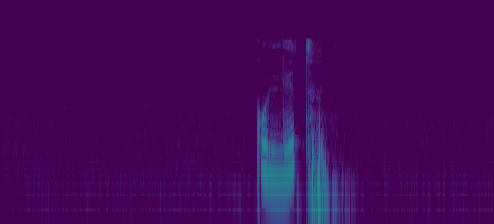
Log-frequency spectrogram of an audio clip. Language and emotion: Russian, neutral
